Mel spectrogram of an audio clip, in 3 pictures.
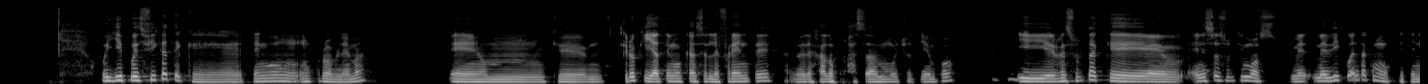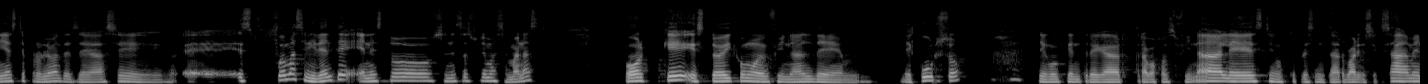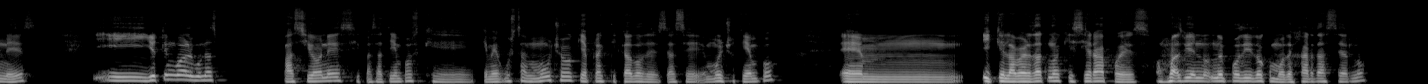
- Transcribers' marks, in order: tapping; chuckle; drawn out: "em"; chuckle
- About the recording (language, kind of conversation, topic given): Spanish, advice, ¿Cómo puedo equilibrar mis pasatiempos y responsabilidades diarias?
